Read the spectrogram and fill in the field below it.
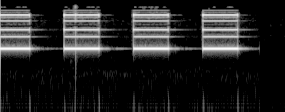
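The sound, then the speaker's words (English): A snowplow's backup alarm in Ottawa, Canada, beeps four times in a steady, evenly spaced rhythm, each tone loud, bright and piercing, with short silent gaps between and no other sounds. “The city of Ottawa is changing the sounds its snowplows and trucks make when they back up. Instead of the beep, beep, beep, it's more like static.”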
